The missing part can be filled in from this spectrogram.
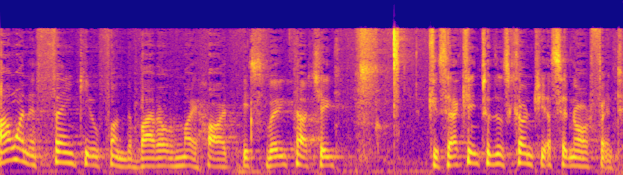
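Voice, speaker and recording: Noticeable background noise sits under a moderate-paced voice with ordinary pitch variation in a Puerto Rican accent. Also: man, fairly high pitch for a man. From Puerto Rico. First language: Spanish. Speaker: war veteran. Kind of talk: public comment. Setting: board meeting.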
